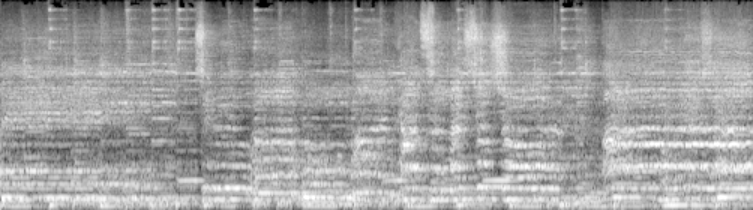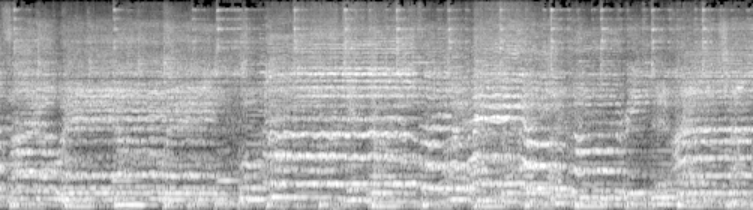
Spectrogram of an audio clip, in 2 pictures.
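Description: Church choir singing a sacred piece, with notes held and changing in steady succession.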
